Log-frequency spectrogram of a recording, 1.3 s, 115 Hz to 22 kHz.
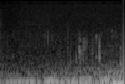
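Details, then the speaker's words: Audi R8 with its muffler cut off by a previous owner: deep booming exhaust drone that swells as revs climb, far too loud and raw. "wait till this, no muffler Newton, guys. You hear that? Thanks for chopping off your muffler."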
